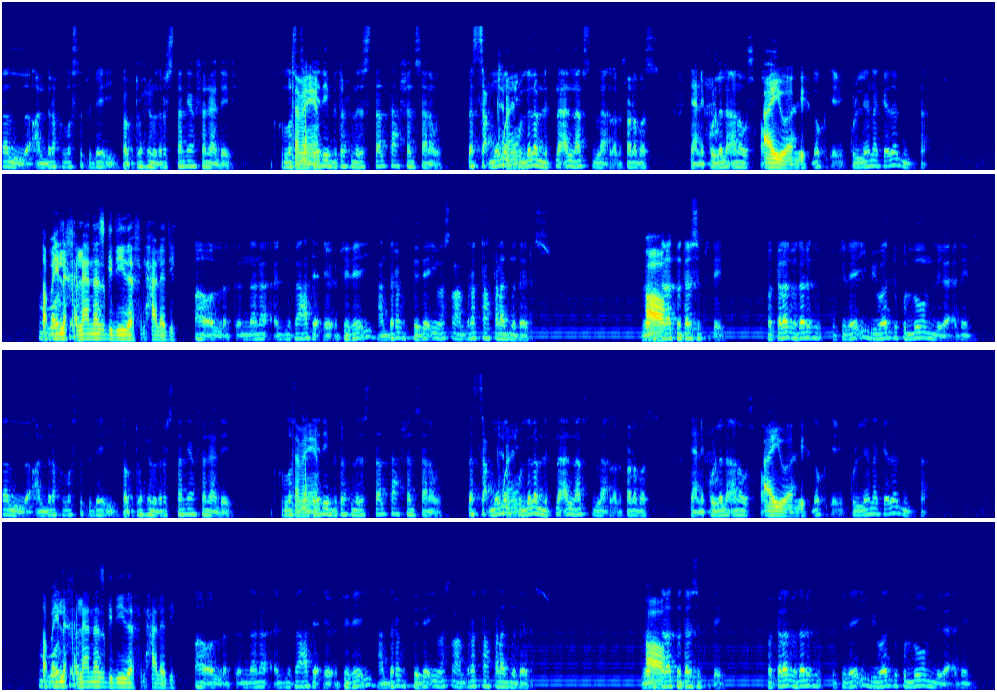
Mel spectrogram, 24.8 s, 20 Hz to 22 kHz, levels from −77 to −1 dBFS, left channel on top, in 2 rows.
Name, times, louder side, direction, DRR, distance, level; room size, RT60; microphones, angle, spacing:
voice 1, 0.0-2.9 3.5-5.5 5.8-11.6 12.9-13.4 14.8-19.3 20.4-21.5 22.0-24.6, left 2 dB, 45° left, 1.5 m, -41 dB
voice 2, 3.7-4.0 6.3-6.5 9.5-10.1 12.9-14.6 20.5-20.7, left 5 dB, 75° left, 0.5 m, -31 dB
sound 1, 17.9-22.9, right 1 dB, 35° right, 2.0 m, -58 dB
head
